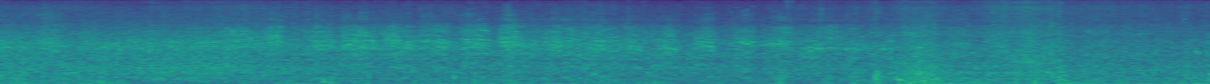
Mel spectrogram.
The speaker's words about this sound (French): vous avez coupé le moteur du Zodiac. Et euh, bon, il y a la houle qui nous fait un peu euh, bouger.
